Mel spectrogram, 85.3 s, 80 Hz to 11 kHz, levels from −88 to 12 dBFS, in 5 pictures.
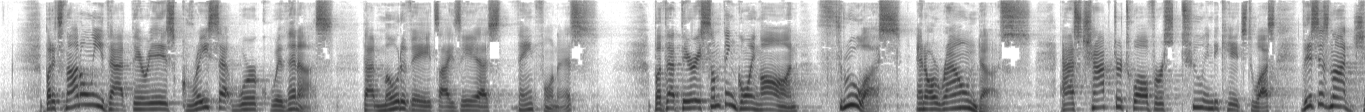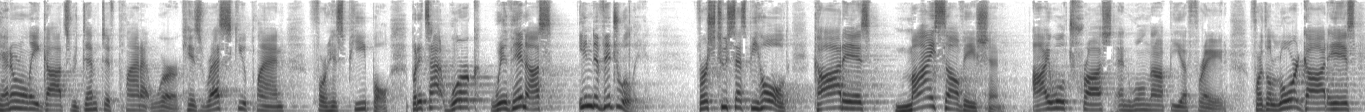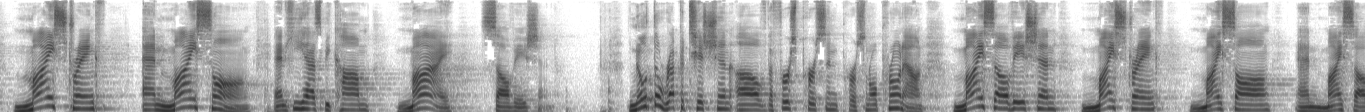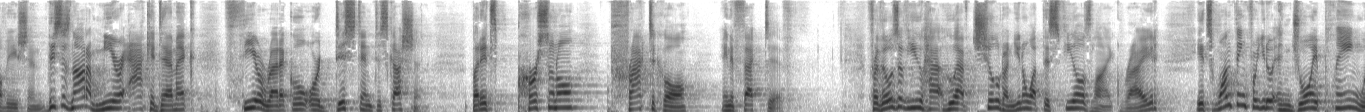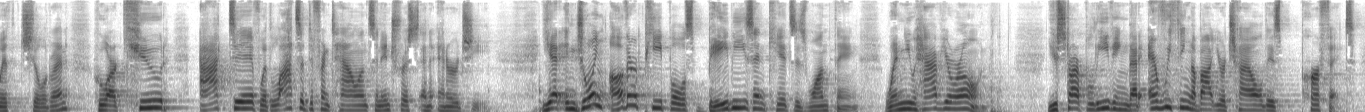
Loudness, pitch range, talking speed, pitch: -14 LUFS, 135-195 Hz, 130 wpm, 165 Hz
